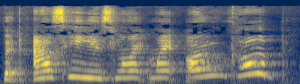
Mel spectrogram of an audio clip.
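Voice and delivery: high-pitched pleading wolf voice; protesting father wolf. A narrator's reading. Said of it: "protested Rama".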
